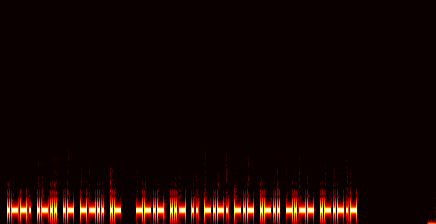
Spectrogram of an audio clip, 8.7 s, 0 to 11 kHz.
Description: Morse code, heard as a keyed tone, about 28 wpm, 700 Hz. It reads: PLAZA QUICKLY.
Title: Pangram Challenge v2 - 28wpm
